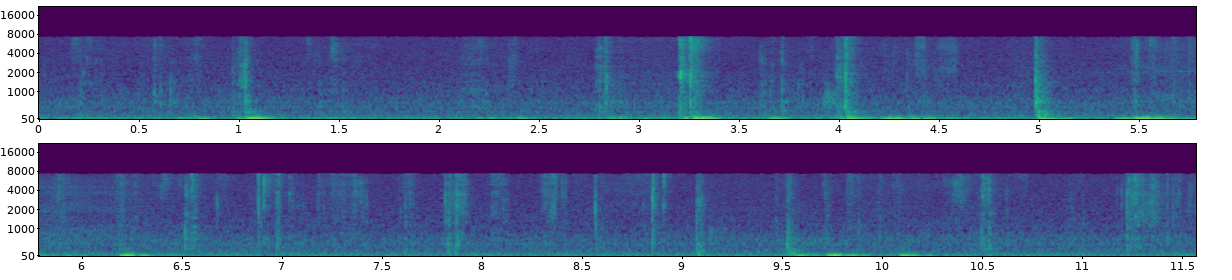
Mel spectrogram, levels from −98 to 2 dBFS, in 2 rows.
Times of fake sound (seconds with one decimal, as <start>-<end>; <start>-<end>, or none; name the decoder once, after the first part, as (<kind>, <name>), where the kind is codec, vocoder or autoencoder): 2.9-3.4 (vocoder, Vocos)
